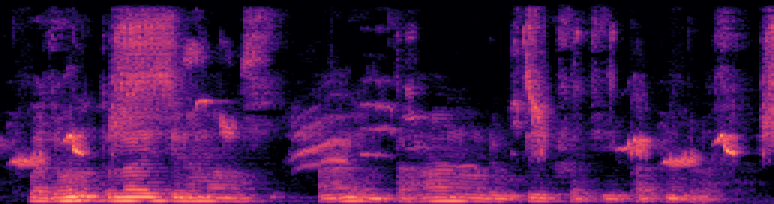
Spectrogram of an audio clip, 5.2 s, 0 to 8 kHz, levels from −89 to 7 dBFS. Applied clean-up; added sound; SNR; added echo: none; Bird; 7 dB; reverberation time 0.7 s.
